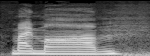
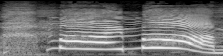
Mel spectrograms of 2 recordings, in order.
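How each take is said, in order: First: It is said softly and affectionately. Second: It is shouted loudly and angrily. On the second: "pretty soon yelling at each other"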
